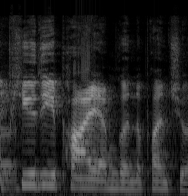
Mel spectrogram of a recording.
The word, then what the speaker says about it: PewDiePie: oh I you know the way you said it sound like PewDiePie that's actually how it's pronounced what yeah I don't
